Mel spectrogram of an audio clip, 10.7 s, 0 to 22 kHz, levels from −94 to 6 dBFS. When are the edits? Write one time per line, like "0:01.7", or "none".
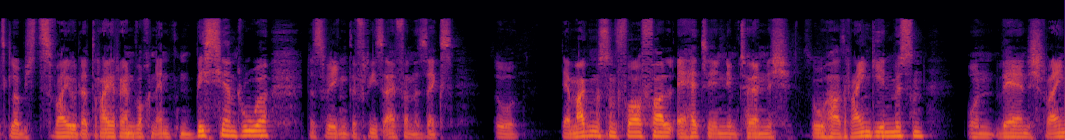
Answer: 0:03.0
